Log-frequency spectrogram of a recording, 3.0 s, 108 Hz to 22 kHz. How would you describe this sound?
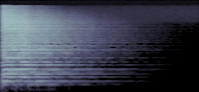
music game, dun 2
Music created in Garage Band for games. A dun-like sound, useful for star ranks (1, 2, 3, 4, 5!)
dun, game, game-music, music, music-game, score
